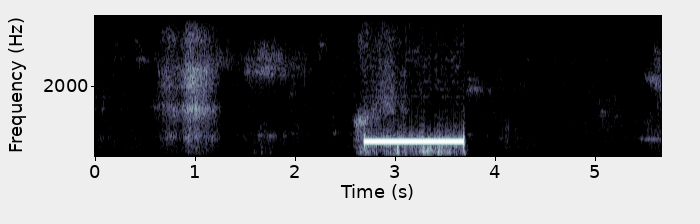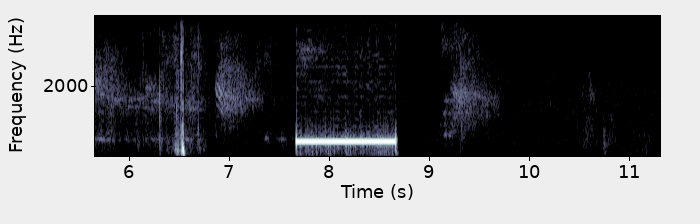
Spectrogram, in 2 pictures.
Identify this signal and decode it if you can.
Ringback tone (Europe, 425 Hz).
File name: out- -2039- - - .16808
